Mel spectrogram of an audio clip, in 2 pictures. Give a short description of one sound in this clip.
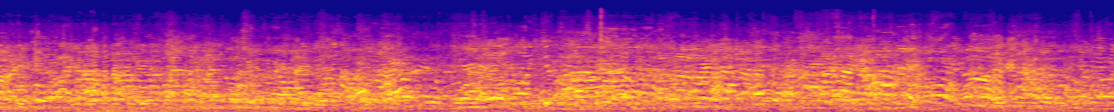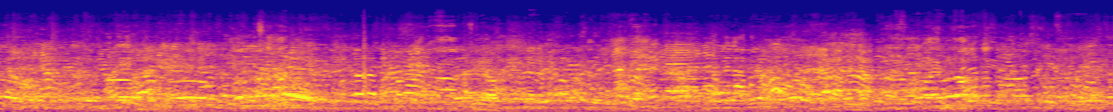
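A large crowd of men and women chatters and calls out loudly nearby.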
